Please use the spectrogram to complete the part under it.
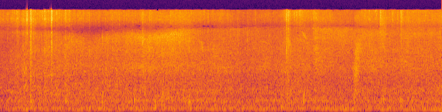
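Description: Pigeon wings flap as a bird takes off.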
